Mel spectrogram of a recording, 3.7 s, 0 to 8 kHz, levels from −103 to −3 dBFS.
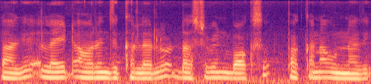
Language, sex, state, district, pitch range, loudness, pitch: Telugu, male, Telangana, Mahabubabad, 140-155 Hz, -13 LUFS, 150 Hz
